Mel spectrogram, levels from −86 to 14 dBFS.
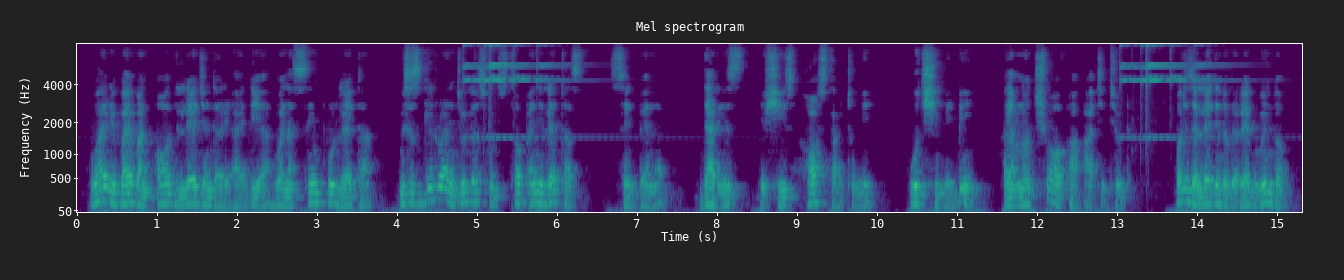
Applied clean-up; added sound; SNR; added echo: none; Bell / Doorbell; 13 dB; reverberation time 0.2 s.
